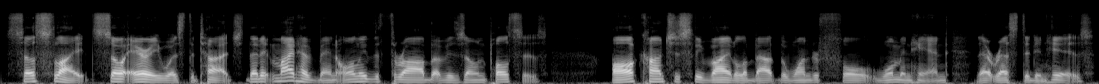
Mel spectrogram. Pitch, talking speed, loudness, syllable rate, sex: 105 Hz, 170 wpm, -19 LUFS, 4.2 syllables/s, male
